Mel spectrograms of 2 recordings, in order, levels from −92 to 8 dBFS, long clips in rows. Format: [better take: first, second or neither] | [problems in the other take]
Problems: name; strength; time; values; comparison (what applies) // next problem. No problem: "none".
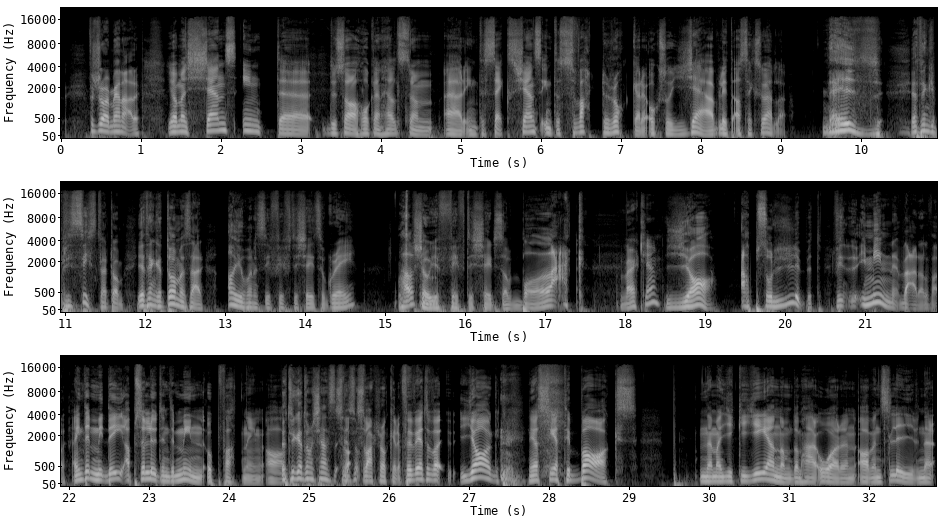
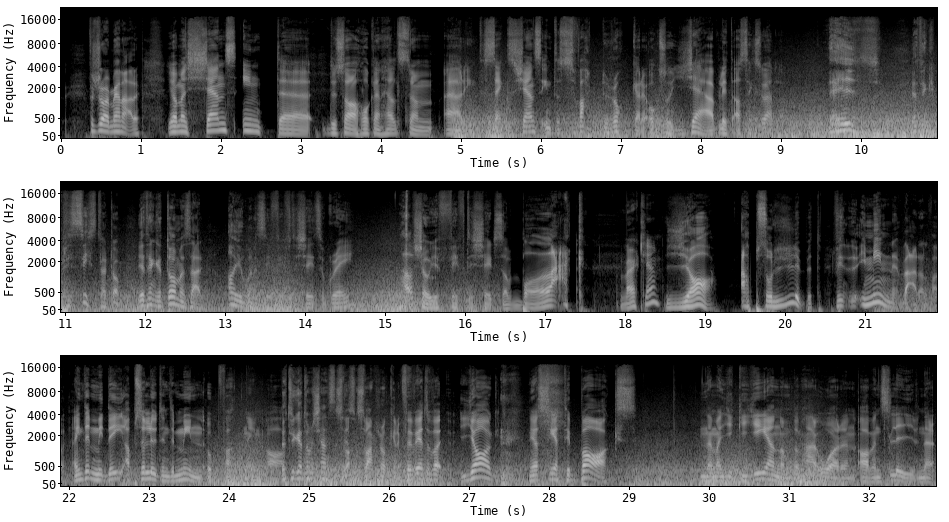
first | wind noise on the microphone; heavy; from 5 to 16 s and from 21 s on; 10 dB below the speech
